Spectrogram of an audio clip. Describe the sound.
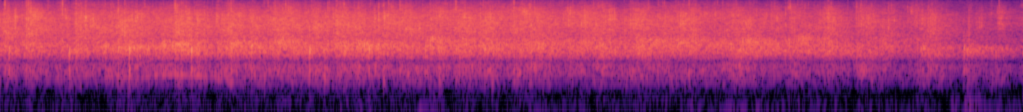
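Church audience applauding to welcome a speaker to the front, a steady, fairly faint wash of clapping that holds evenly and then eases slightly at the end.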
